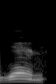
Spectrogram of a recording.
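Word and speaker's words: Jähns: but then there is a Jans catalogue, or Jens catalogue, I believe it's the way it's correctly pronounced, which takes it up to about 308.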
